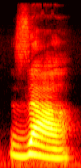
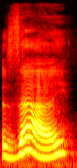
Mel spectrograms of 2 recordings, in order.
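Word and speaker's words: ز: mate or my darling the last letter for today is za za some people call it zai which is also correct but i'll go with za za stands for z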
